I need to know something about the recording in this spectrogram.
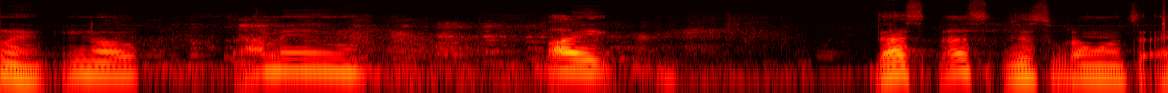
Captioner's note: audience chuckling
